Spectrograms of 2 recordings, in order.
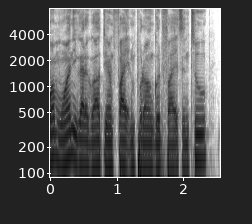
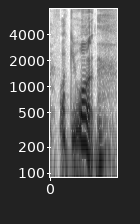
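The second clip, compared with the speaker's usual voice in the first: acted-out, very high, rude tone full of attitude; 12 semitones higher than usual. Retelling looking back at someone behind them: imitating an attitude. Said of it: "I'm looking back with an attitude".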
